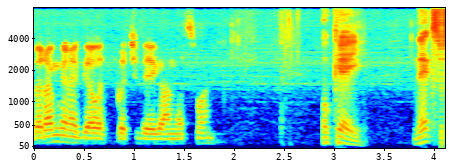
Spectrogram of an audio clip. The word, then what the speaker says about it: Butch Vig: Okay, next one is what you prefer best, Steve Albini or Butch Big? Who's Butch Big? Butch Vig? Yeah. Butch Vig? Butch Vig. Yeah. Sorry for my bad pronunciation. It's Butch Vig.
